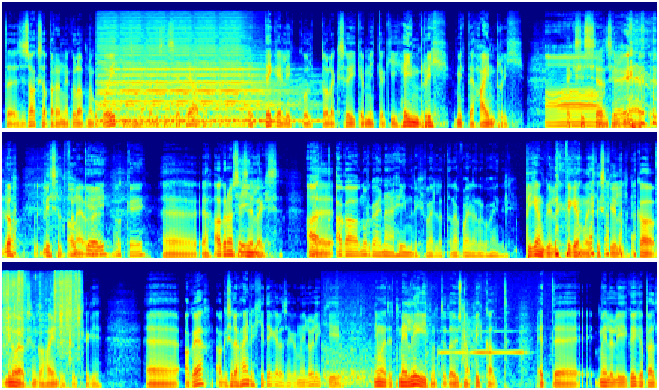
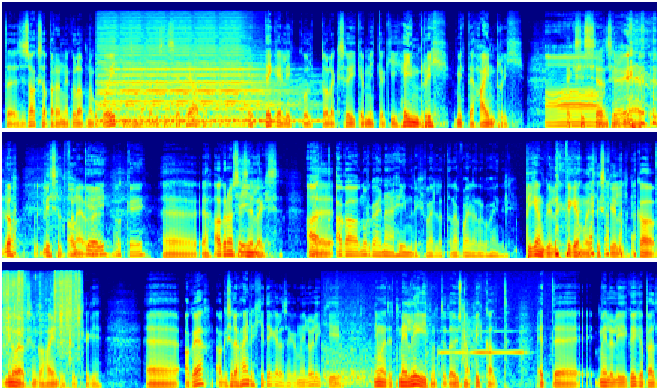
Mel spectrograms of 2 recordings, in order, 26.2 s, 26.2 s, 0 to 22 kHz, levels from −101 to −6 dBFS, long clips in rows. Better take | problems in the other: neither | alarm; noticeable; from 1 to 4.5 s; peak level with the speech; the same in both // footsteps; noticeable; from 17 to 19 s; peak 1 dB below the speech; the same in both // door banging; noticeable; from 22 to 24 s; peak 8 dB below the speech; the same in both

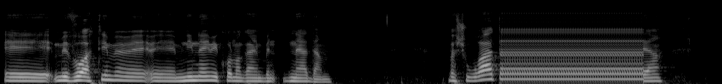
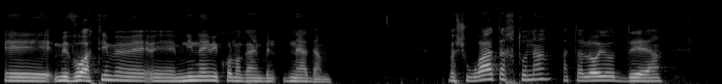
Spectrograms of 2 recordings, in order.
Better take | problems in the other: second | audio freezing; at 5 s for 1.5 s

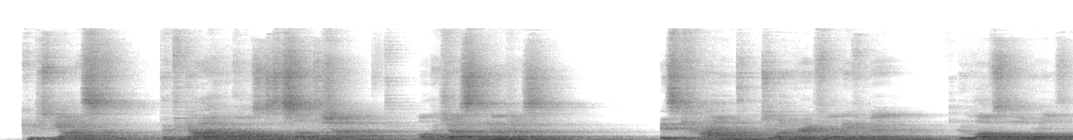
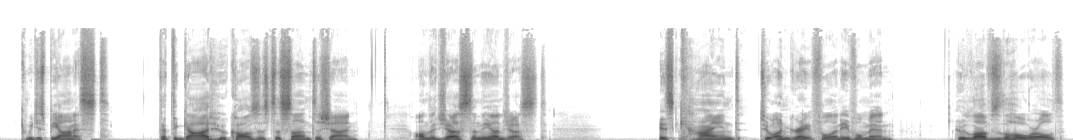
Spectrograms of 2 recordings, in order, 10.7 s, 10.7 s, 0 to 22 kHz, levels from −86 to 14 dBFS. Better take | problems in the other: second | off-mic speech; far // room echo; strong; dies away in 2.1 s

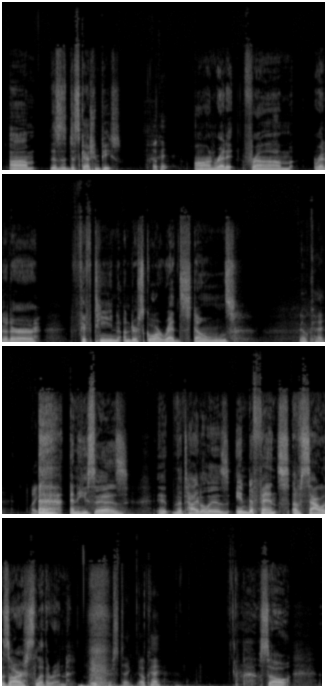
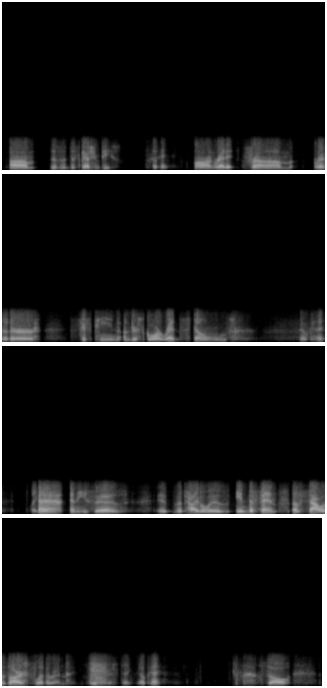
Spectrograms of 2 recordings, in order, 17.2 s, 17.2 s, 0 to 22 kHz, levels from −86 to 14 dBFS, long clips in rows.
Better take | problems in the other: first | phone-call audio; poor line; nothing above 4 kHz

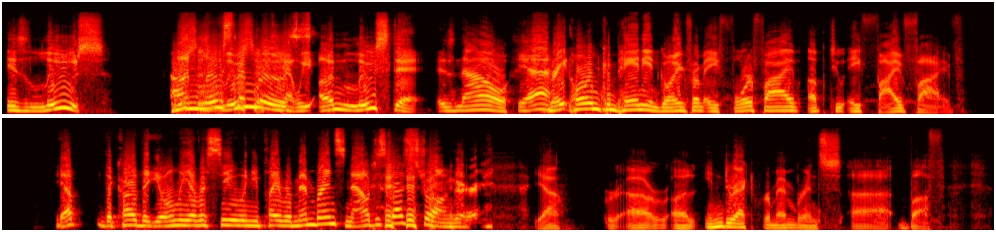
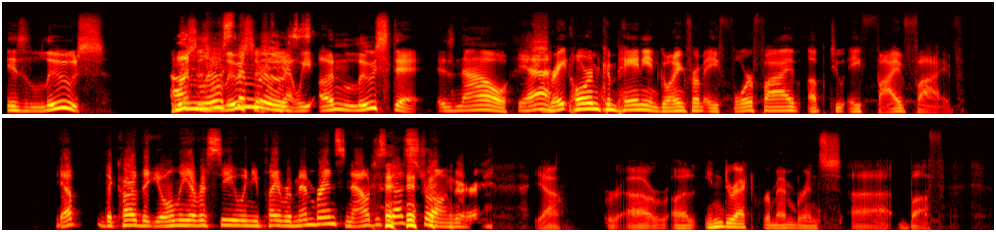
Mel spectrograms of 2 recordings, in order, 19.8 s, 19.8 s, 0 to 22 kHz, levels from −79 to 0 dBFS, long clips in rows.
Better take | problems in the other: second | distortion; heavy; 8 dB below the speech

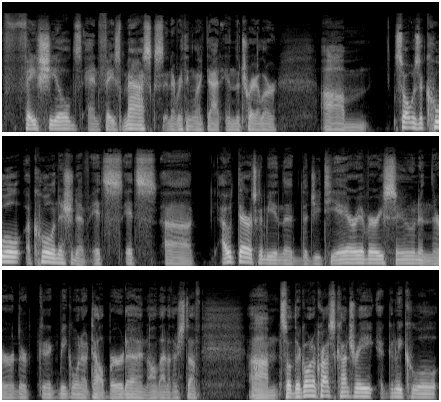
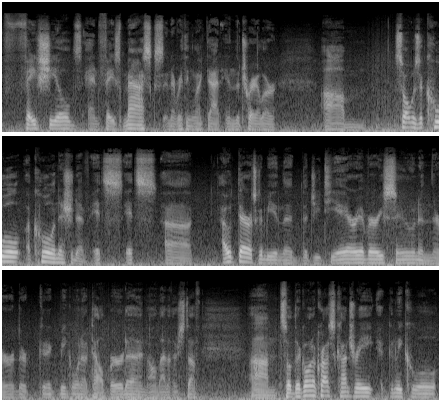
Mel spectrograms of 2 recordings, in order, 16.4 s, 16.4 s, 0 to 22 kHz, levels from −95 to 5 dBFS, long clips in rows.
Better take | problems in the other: first | wind noise on the microphone; occasional gusts; 25 dB below the speech

